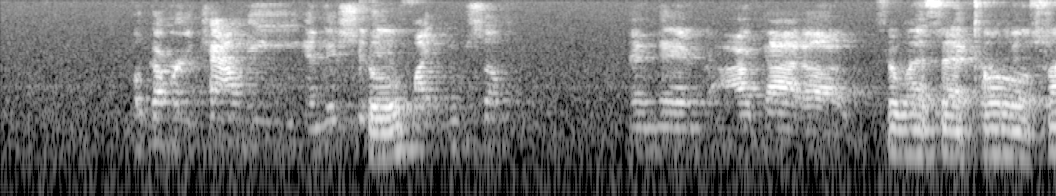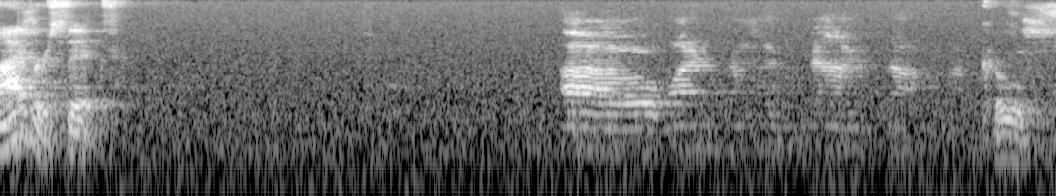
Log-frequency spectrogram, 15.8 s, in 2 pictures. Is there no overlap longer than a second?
No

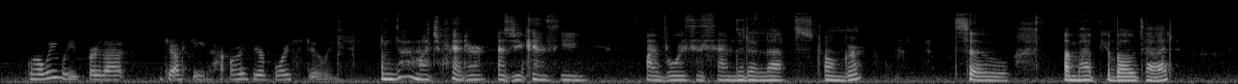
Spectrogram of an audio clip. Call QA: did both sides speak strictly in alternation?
Yes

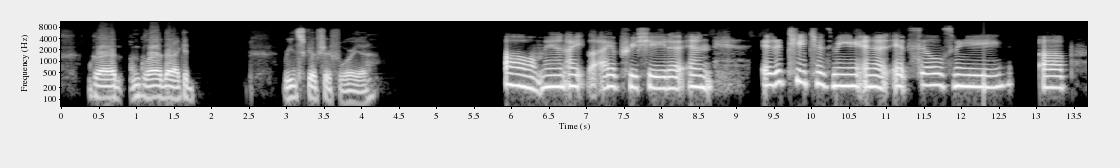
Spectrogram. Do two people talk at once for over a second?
No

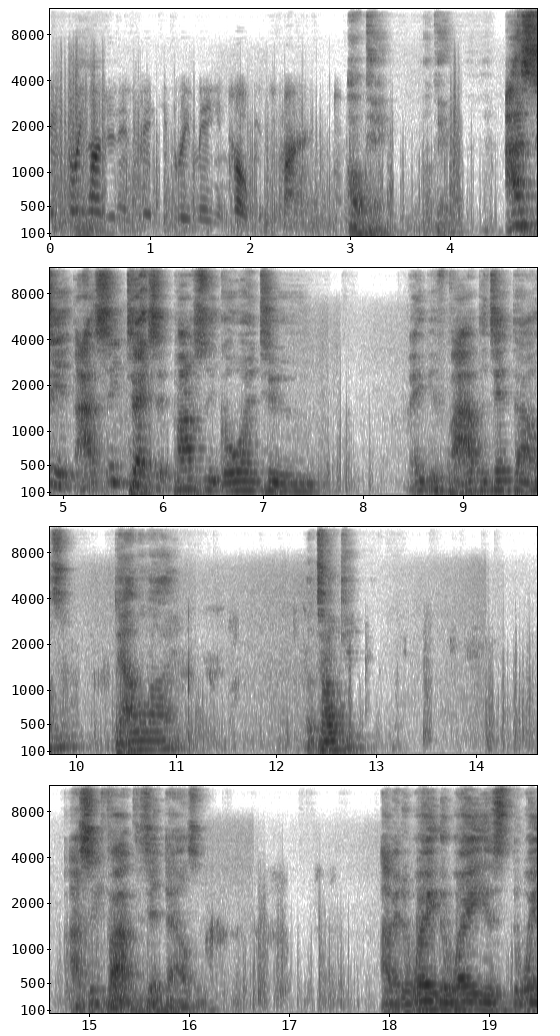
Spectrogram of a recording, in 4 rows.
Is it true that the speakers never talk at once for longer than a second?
Yes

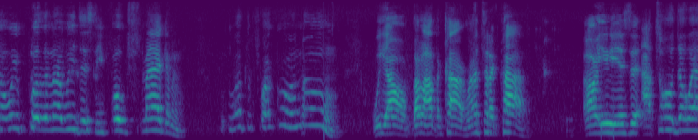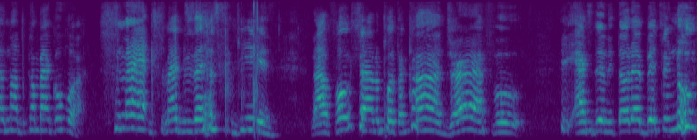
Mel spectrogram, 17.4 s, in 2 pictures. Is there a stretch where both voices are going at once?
No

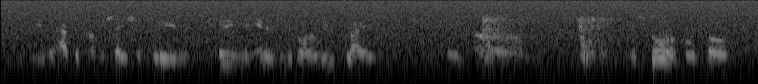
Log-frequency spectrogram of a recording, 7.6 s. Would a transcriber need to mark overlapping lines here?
No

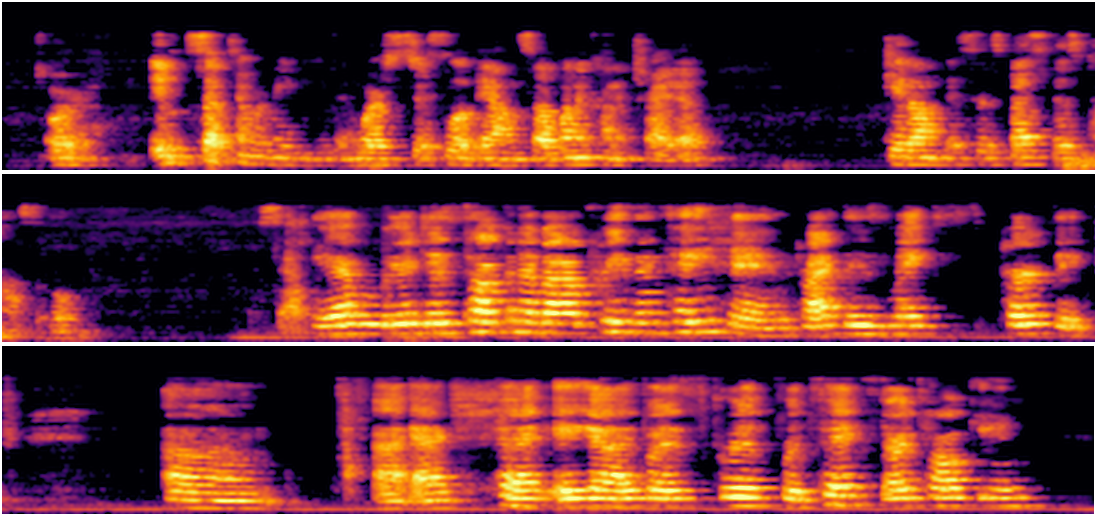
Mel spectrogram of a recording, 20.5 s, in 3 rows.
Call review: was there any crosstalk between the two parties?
No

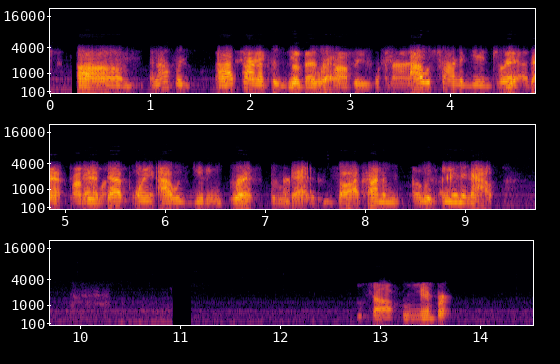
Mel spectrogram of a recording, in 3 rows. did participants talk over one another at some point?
Yes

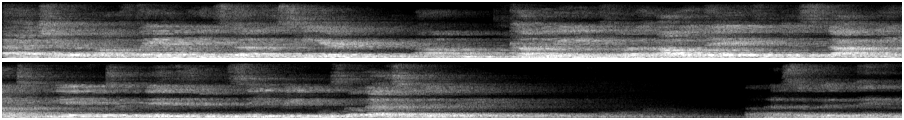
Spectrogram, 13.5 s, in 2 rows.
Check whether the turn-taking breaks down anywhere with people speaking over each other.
No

